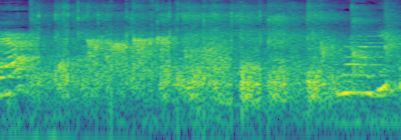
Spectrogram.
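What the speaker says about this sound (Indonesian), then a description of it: "Tepuk tangan untuk Jenisa ya." Classroom students clapping for a classmate, a scattered, uneven round of claps and taps close by, with voices talking over it.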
